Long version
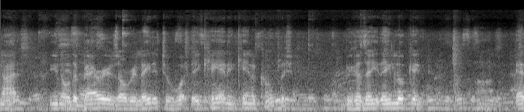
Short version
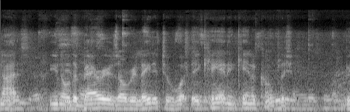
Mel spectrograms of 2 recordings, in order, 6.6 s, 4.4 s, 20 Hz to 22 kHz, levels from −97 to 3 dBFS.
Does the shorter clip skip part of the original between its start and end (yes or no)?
no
